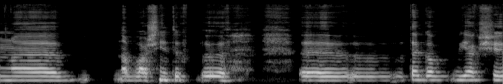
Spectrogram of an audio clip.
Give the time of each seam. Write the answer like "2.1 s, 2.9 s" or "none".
1.0 s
